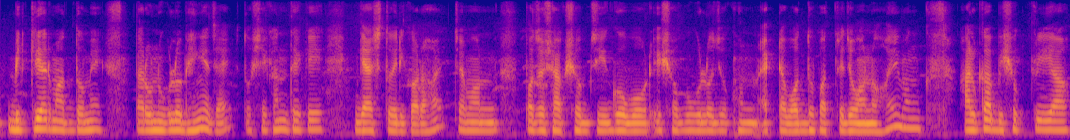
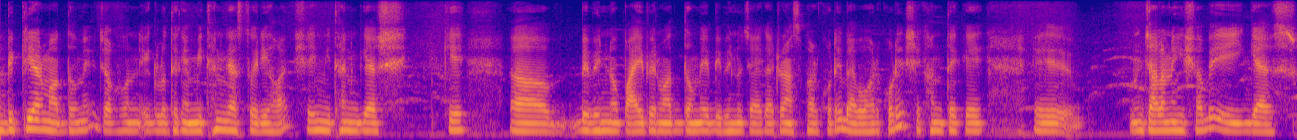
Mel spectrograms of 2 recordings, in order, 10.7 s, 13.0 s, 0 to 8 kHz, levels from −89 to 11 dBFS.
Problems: constant background noise, continuous background conversations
